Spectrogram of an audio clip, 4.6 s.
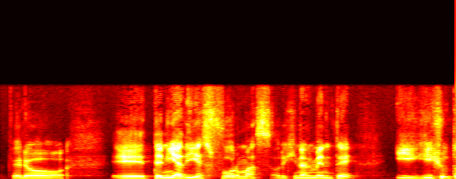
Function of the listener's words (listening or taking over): listening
